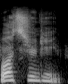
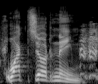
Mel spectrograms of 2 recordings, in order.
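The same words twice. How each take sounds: First: It is said posh, with hissy braces-like S sounds. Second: It is said in plain, broken Filipino English.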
